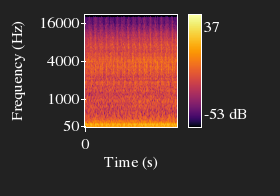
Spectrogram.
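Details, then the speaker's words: Volvo 145 with Weber carbs, started after starting-fluid spray: steady low idle with an even deep rhythm and no misses or coughing; idling smoothly. "uh um i had to spray a few times but after a moment it started okay and uh listen to this i love it and it doesn't cough at all"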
